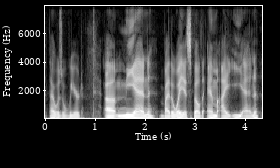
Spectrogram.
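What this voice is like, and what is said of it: Usual voice. Nothing is said of it.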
